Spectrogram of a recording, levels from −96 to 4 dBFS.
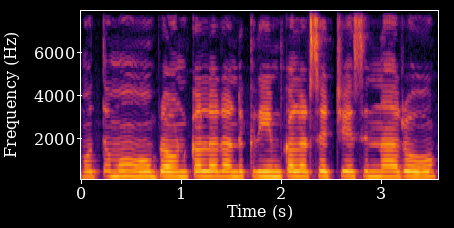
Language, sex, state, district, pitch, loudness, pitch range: Telugu, female, Andhra Pradesh, Annamaya, 250 Hz, -15 LUFS, 245-250 Hz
